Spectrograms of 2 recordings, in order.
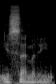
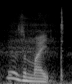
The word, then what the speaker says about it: Yosemite: for those who don't know, it's a beautiful place within Yosemite National Park.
